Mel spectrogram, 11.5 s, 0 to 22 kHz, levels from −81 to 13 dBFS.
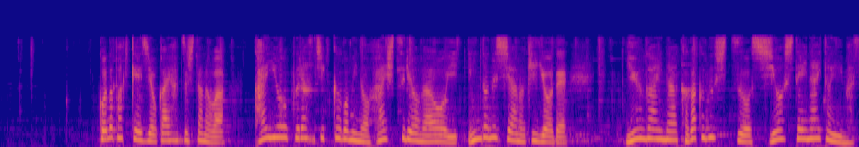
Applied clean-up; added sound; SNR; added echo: neural separator model SepFormer DNS4.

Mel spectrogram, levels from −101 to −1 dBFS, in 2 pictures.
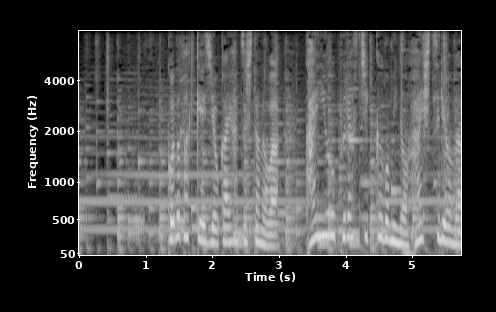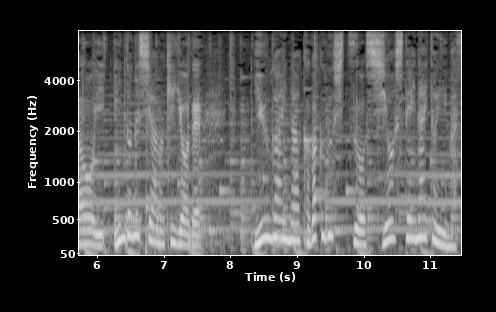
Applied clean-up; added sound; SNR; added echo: none; Wind instrument, woodwind instrument; 16 dB; none.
